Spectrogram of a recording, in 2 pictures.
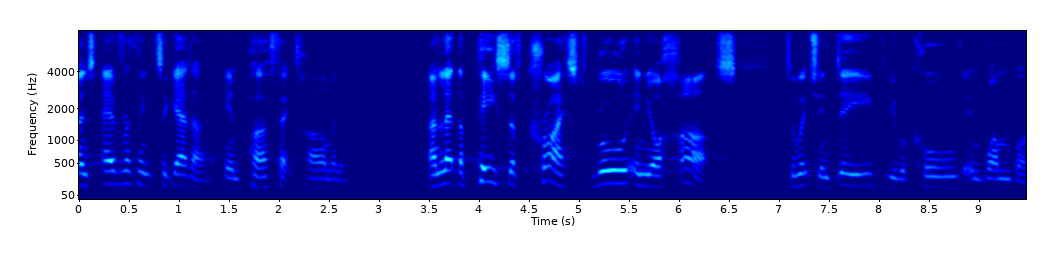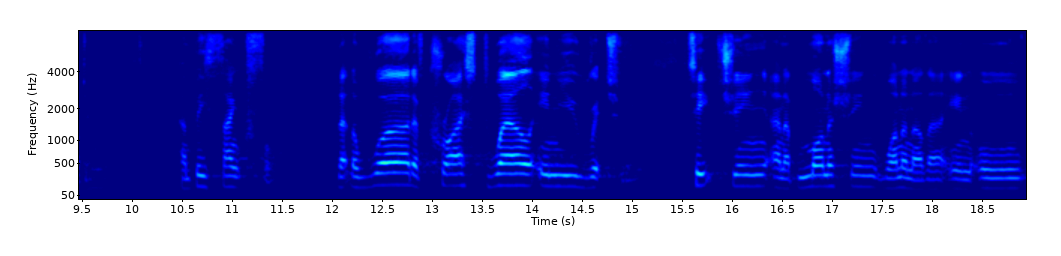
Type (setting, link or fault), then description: setting, large echoing room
